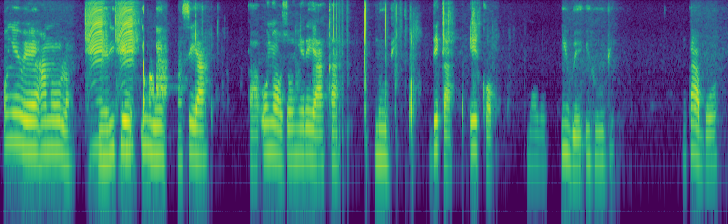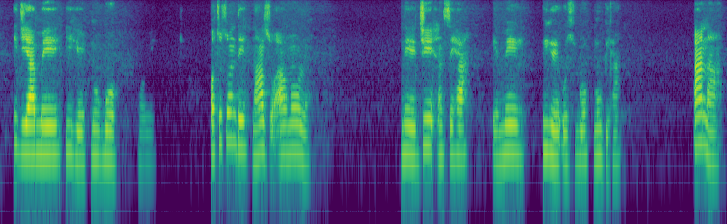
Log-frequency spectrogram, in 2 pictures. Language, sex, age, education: Igbo, female, 15-29, tertiary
